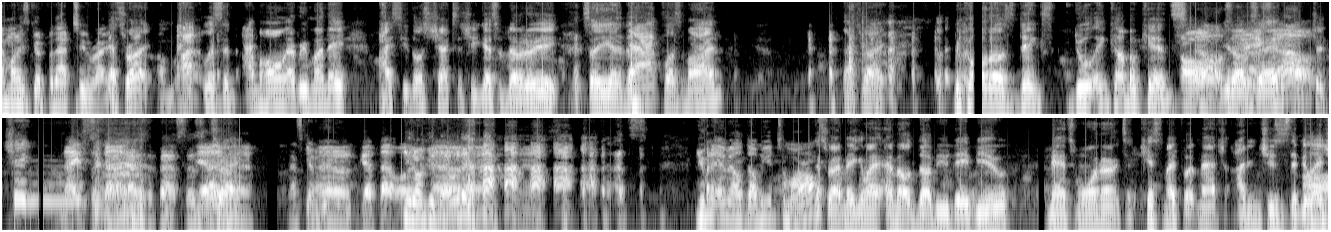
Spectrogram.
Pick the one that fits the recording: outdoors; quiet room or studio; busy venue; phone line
busy venue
